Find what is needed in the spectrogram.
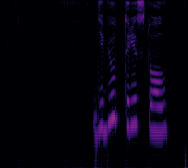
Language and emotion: Russian, neutral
